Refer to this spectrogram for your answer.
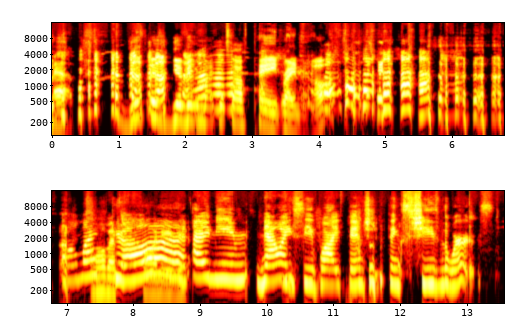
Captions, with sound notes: this is giving Microsoft Paint right now. (players laughing) - Oh my God. - That's funny. - I mean now I see why Finch thinks she's the worst.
